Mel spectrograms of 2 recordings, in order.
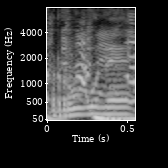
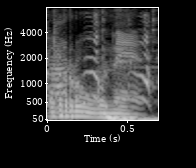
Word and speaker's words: Rune: il nome dell'avversario E perché non sappiamo se si pronuncia rune Run o rune Lui è tipo Danese credo Vis Ah vabbè quindi si rune quindi c'è sinner contro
